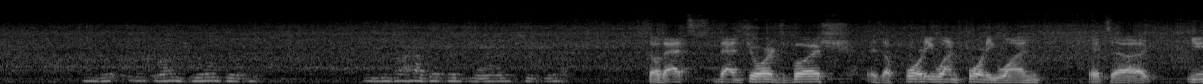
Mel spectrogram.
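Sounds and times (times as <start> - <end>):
steady hiss: 0.0 - 12.0
man speaking quietly: 6.5 - 12.0.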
